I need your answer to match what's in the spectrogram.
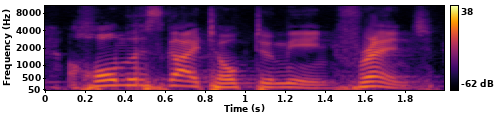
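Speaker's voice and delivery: ordinary talk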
